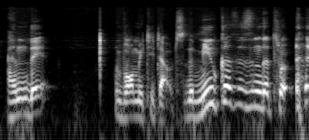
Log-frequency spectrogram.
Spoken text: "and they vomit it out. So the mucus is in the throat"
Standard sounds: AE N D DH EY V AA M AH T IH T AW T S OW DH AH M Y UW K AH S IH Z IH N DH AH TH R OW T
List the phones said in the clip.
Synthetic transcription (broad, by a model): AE N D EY V AA M AH T IH T AW T S OW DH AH M Y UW K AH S IH Z IH N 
